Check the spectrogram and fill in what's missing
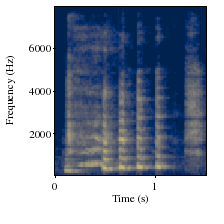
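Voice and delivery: high burst of giggling; high giggle. Real, not acted. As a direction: giggle at the punchline. Laughs at punchline.

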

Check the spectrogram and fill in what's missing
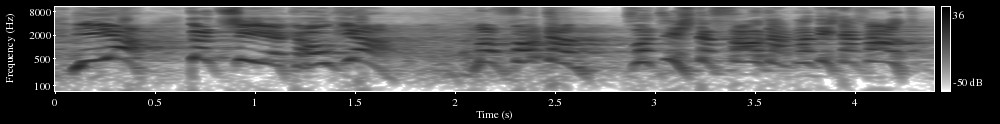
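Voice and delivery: high, loud frustrated shouting at the screen; exasperated shouting. Retold or imitated. Comedian yelling at his laptop's error message, exasperated. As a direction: yell at the broken website in disbelief.

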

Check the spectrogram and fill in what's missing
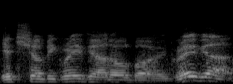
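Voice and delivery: low, slow vow of secrecy; solemn promise. Acted. Man pledging secrecy about a favor to his friend, solemn and low. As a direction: intone it low and slowly, like a solemn oath.

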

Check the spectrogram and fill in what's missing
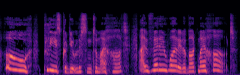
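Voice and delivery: high, excited, worried little man; Thaddeus Sholto. A narrator's reading. Nervous man begs doctor to check his heart, excited. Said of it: "cried Thaddeus Sholto excitedly".

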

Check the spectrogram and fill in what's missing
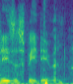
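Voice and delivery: hushed, unvoiced whisper; scared whisper. Real, not acted. Gamer to viewers about a fast player, scared whisper. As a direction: whisper it, as if intimidated. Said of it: "I'm scared".

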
